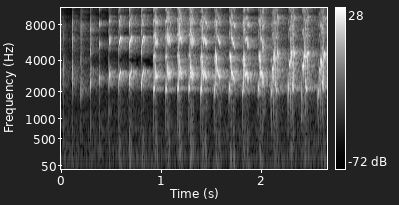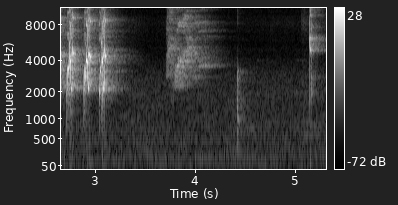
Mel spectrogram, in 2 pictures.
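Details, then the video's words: Lovebird fighter in ngekek panjang, a long trill meant to rouse another lovebird to fight: about three seconds of quick, piercing, rattling notes, followed by a short squeaky chirp and a couple of clicks. "SUARA BURUNG LOVEBIRD NGETIK NGEKEK PANJANG"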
